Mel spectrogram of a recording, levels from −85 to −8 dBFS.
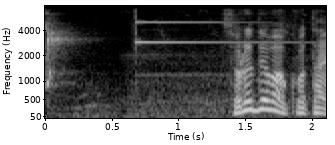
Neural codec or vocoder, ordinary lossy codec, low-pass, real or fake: none; Opus, 64 kbps; 7.2 kHz; real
